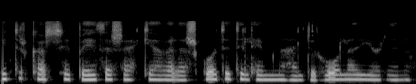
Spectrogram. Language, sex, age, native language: Icelandic, female, 30-39, Icelandic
